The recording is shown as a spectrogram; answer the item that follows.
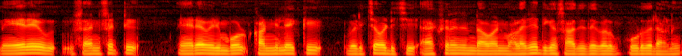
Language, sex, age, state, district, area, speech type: Malayalam, male, 18-30, Kerala, Wayanad, rural, spontaneous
